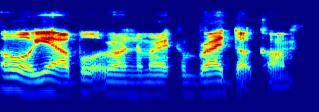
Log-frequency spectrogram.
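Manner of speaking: dry, flat deadpan delivery. Telling how they answer couples who ask how they met, retelling a deadpan line. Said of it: "like real like deadpan".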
